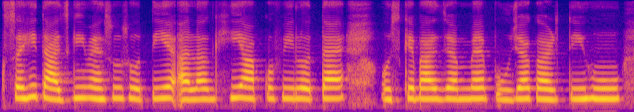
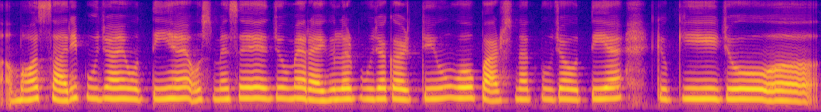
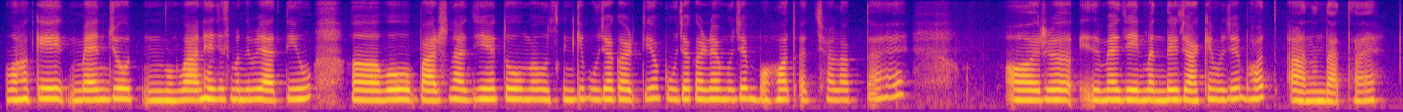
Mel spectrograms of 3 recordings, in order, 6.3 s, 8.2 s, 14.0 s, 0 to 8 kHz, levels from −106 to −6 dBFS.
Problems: none marked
